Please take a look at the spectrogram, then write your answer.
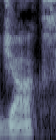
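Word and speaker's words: Jocz: Steve Jocks on drums, rather. I think maybe it's just Jock. The Z is silent.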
